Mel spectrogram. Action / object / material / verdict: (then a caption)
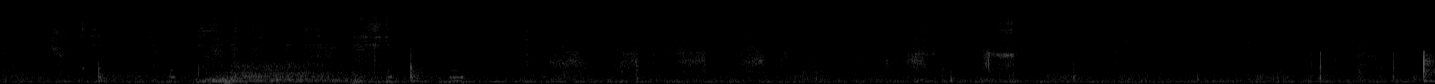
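scrape / small wooden spoon / wood / none. A folded cloth pressed by fingers rubs over the bowl of a small, solid, light-colored wooden spoon lying on a fabric mat. The result is a quiet, continuous soft rubbing and rasping with a low hum underneath and a few faint, sharp ticks.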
